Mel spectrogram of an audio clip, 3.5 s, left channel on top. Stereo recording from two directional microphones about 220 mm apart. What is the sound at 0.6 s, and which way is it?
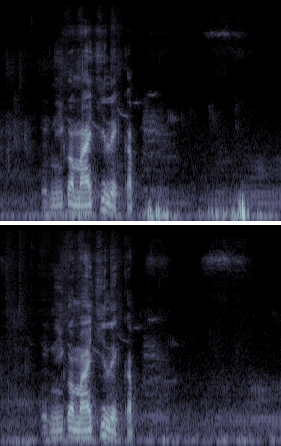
A man's voice, 15° right (ahead or behind).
